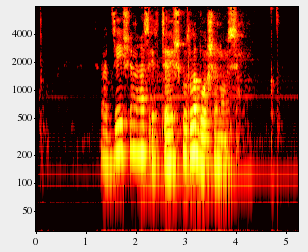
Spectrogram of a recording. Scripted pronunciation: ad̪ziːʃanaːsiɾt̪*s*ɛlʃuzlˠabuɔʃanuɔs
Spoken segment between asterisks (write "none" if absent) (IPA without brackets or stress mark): s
